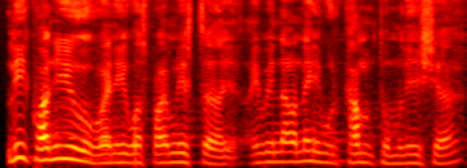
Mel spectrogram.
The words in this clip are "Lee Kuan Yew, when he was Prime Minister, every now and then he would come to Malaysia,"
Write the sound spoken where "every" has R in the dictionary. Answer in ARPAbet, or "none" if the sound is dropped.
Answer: none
